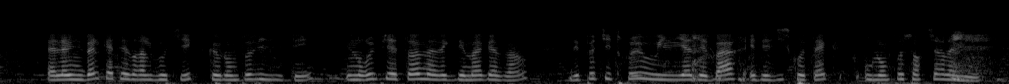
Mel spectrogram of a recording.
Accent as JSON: {"language": "French", "country": "France", "lives_now": "León, Spain", "said": "je suis française et je suis étudiante à l'université de Léon."}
